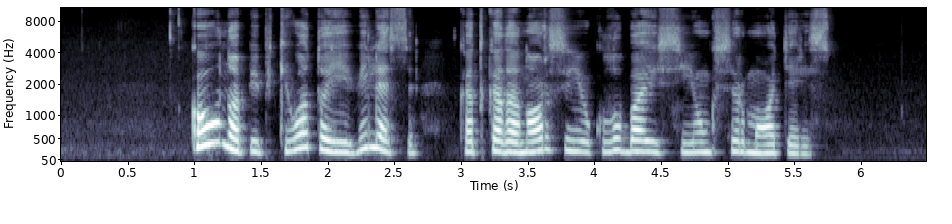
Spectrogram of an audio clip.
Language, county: Lithuanian, Vilnius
